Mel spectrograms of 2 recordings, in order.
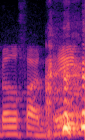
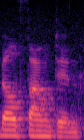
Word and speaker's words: Bellefontaine: No offense to everyone in Bellefontaine, Ohio, but it is not pronounced Bellefountain. It cannot be pronounced Bellefountain. It is not spelled Bellefountain. It is clearly a French word. It is Bellefontaine. It is not Bellefountain.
